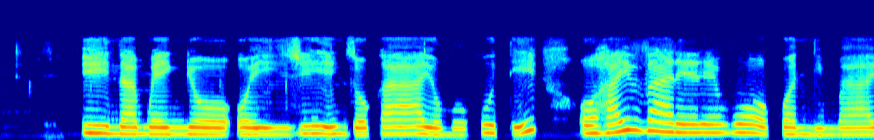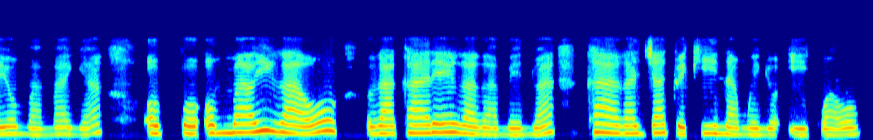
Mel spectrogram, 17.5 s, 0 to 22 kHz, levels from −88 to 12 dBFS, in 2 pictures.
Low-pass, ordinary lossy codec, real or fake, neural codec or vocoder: 7.2 kHz; Opus, 32 kbps; real; none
